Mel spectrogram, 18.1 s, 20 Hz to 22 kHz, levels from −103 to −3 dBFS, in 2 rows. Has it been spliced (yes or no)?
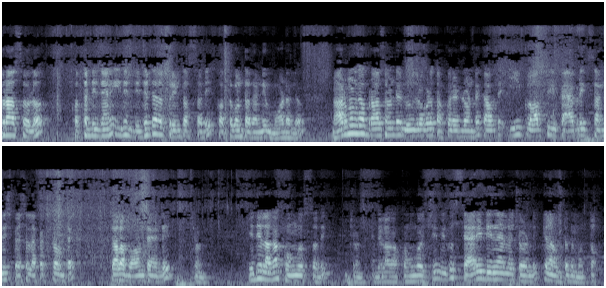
no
